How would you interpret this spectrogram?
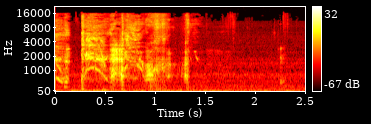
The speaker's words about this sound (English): That was coughing.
